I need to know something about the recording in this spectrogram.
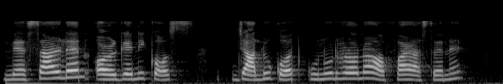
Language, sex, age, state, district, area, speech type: Assamese, female, 18-30, Assam, Biswanath, rural, read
